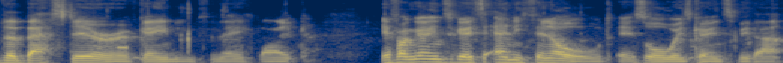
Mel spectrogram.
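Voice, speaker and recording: This man has a fairly low voice and talks at a fairly quick pace, with ordinary pitch variation and big swings in loudness. It is an ordinary speaking voice on a very clean recording with a silent background. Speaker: gaming YouTuber. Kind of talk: casual chat.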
